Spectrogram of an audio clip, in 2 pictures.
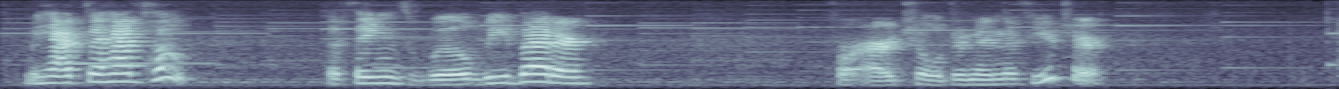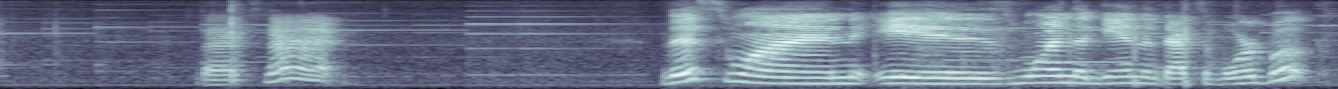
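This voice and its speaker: A woman's voice: medium pitch, animated, slow pace, long pauses, sharp tone, highs cut off, faint music behind. A woman reading a picture book aloud as a babysitter, explaining it simply to children and parents with casual asides. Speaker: babysitter and children's story reader.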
